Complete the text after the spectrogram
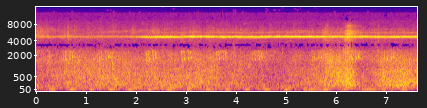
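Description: Countless small crabs scuttle and rustle over wet sand.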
